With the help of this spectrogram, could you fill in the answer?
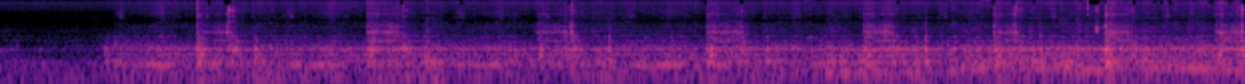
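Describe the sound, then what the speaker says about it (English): A sewing machine stitches over pins while a dress shoulder is altered, running steadily close up with a rapid mechanical whirring and ticking that continues throughout. "I'm sewing over pins, and I shouldn't be sewing over pins"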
